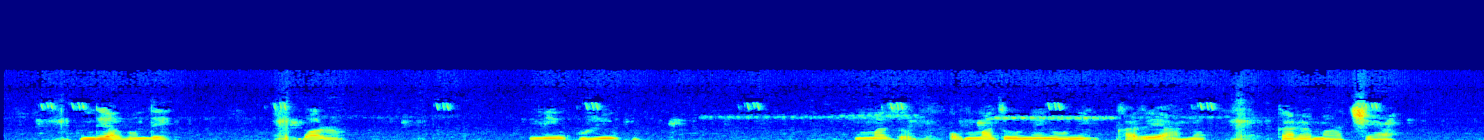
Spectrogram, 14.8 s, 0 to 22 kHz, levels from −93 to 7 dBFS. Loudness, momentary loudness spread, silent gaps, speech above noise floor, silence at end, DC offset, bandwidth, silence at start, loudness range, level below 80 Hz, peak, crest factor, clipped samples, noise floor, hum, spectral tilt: -29 LUFS; 22 LU; none; 35 dB; 0.9 s; under 0.1%; 11.5 kHz; 0.35 s; 8 LU; -62 dBFS; -10 dBFS; 22 dB; under 0.1%; -63 dBFS; none; -6 dB/octave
